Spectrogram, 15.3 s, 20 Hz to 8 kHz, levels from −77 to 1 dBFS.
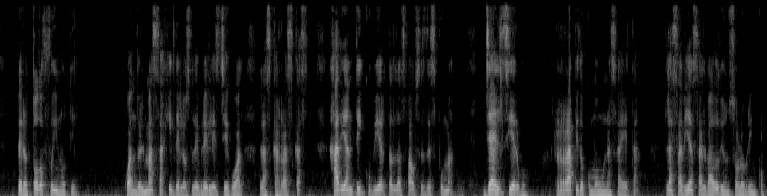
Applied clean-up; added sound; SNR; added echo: none; none; none; none.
